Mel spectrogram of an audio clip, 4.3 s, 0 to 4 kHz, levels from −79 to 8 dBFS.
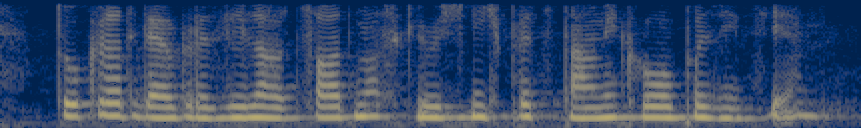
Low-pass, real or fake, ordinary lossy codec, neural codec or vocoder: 3.6 kHz; fake; none; codec, 16 kHz in and 24 kHz out, 1.1 kbps, FireRedTTS-2 codec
